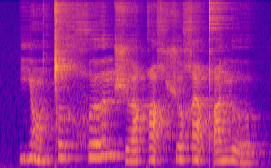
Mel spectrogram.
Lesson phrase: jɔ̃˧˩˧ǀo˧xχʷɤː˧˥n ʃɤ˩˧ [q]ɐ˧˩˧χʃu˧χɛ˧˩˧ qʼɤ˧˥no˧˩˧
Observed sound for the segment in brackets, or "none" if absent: q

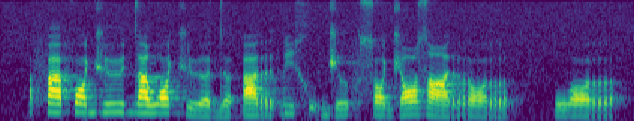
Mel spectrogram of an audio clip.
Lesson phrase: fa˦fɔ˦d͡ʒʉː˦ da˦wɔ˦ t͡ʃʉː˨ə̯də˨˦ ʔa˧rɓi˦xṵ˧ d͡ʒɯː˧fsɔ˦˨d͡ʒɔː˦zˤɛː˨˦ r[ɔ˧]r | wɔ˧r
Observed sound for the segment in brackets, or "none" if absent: ɔ˧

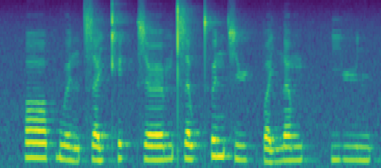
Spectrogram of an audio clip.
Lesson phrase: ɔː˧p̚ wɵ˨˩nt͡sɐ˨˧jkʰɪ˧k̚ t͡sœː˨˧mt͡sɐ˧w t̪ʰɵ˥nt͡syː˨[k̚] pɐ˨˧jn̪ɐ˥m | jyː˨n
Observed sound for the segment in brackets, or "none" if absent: k̚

